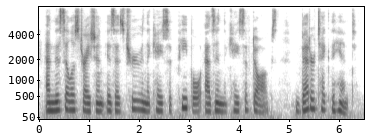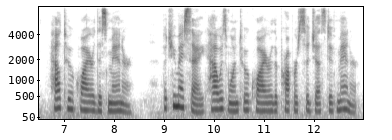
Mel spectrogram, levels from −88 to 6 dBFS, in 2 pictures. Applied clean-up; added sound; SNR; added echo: none; none; none; none.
